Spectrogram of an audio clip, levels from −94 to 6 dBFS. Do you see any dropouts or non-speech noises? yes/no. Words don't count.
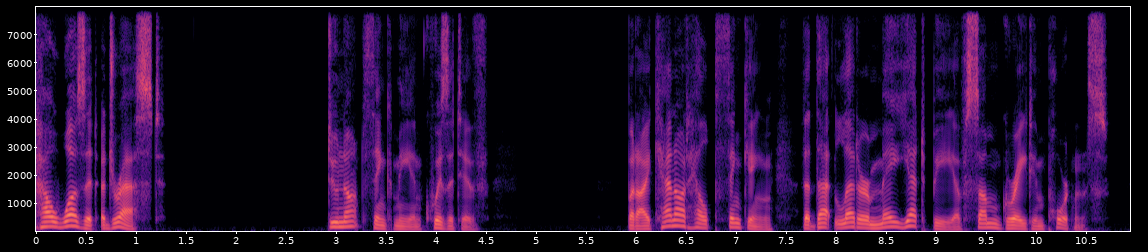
no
